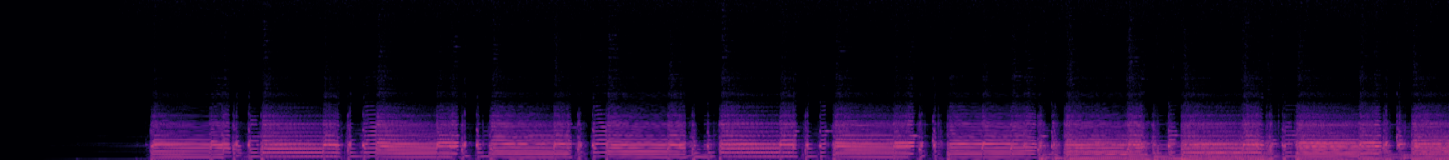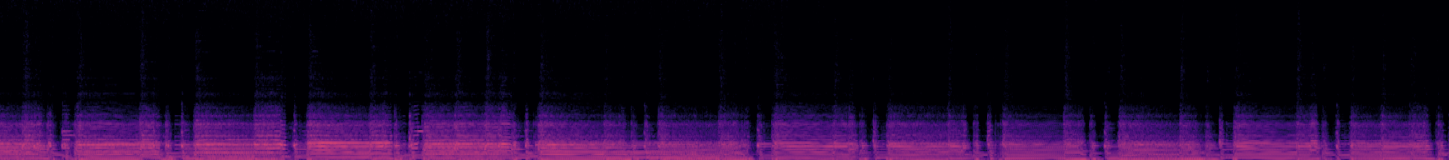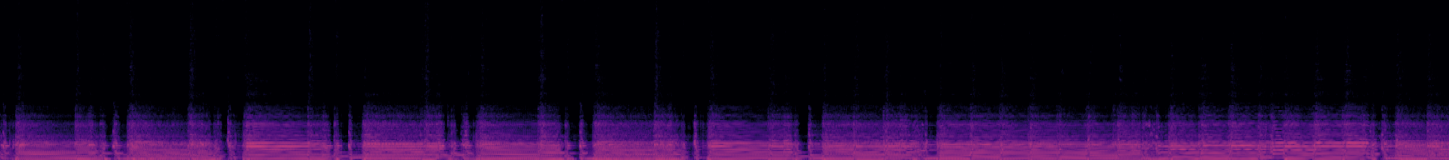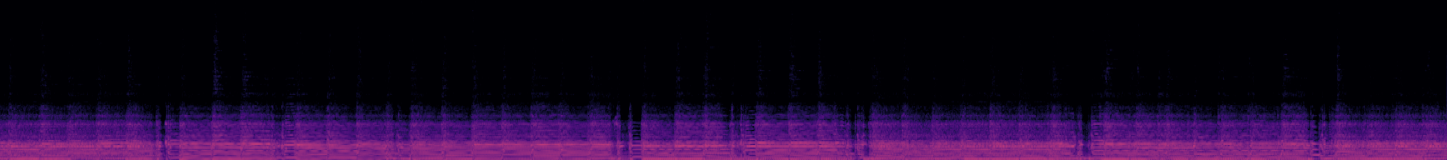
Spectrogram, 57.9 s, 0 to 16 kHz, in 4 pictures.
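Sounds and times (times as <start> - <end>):
guitar bus with no effects: 1.0 - 57.9.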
